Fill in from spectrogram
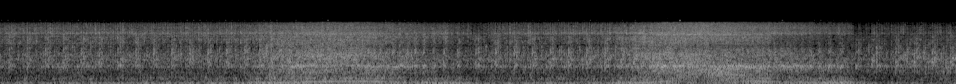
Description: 6.2 engine knock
